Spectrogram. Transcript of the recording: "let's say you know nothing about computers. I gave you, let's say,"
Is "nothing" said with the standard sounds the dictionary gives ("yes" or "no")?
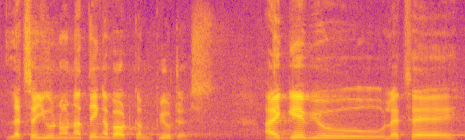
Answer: no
